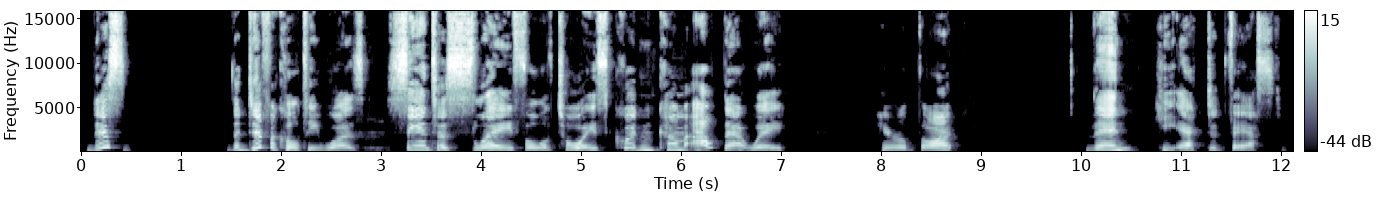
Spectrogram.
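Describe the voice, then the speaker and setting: A woman with a fairly high voice reads a children's story aloud at a very slow pace. Her pitch moves up and down a great deal. She breaks from the text for casual comments and questions to her young listeners. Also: big pitch swings, darkish tone. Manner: pauses to comment on pictures and ask listeners questions. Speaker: storyteller reading a children's picture book aloud.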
